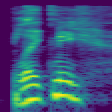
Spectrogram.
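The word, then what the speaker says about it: Bleakney: Hello, my name is Blakey.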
